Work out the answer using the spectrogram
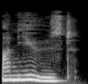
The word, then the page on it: unused: British English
